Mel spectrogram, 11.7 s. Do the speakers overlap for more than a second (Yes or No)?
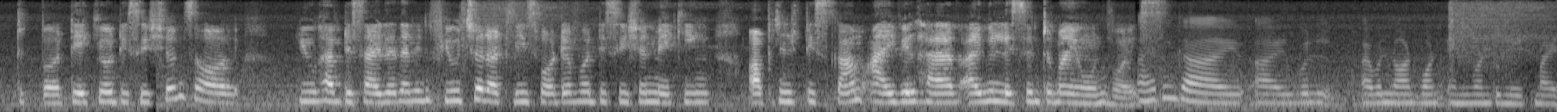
No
